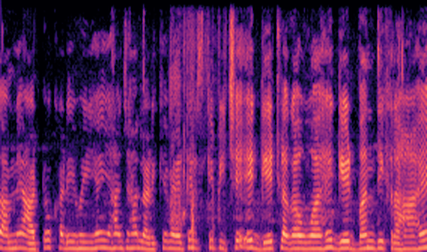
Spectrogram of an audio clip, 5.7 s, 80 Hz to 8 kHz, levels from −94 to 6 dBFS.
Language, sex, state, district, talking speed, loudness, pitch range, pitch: Hindi, female, Chhattisgarh, Rajnandgaon, 230 wpm, -18 LUFS, 205-230 Hz, 220 Hz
